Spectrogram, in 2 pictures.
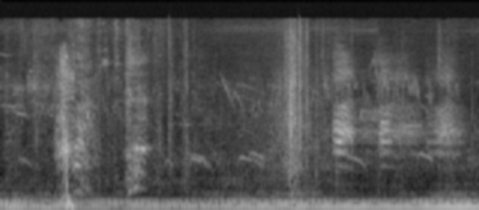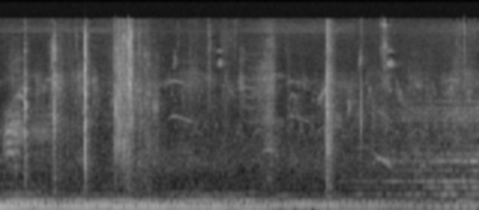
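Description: Birds chirping and calling, many short rising and falling notes, over a steady low rumble, with one sharp thump about a second in.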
